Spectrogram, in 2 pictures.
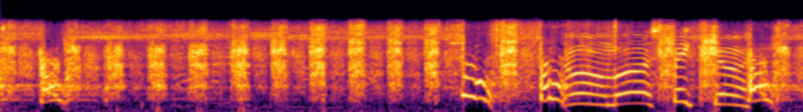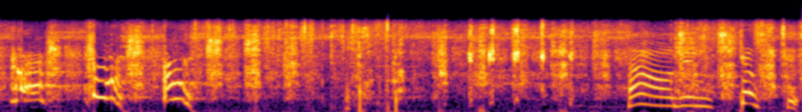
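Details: Coon hounds baying at a treed raccoon at night on a hunt; rapid choppy barks give way to long arched, wavering howls, while hunters speak and laugh, urging the dogs on.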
